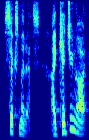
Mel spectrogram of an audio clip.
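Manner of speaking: usual speaking voice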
